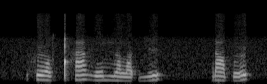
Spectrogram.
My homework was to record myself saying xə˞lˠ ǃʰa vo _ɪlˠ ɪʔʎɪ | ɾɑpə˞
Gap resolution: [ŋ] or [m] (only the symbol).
m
